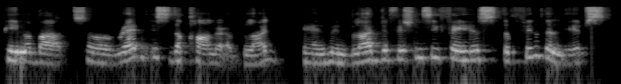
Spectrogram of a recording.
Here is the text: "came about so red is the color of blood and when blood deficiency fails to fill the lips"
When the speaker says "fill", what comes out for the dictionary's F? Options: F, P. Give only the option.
F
